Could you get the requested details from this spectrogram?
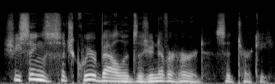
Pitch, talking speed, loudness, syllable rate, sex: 150 Hz, 240 wpm, -15 LUFS, 5.4 syllables/s, male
